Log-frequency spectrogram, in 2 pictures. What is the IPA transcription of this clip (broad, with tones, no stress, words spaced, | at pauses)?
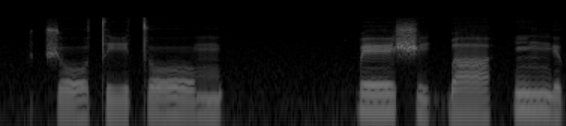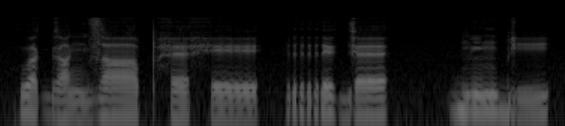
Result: t͡ʃoː˨tiː˨toː˦m | k͡peː˦ ʃi˨ɡ͡ba˦ | ĩ˦ŋɪ˨ kʷa˦ɡa˨ŋ zaː˦˨pʰɛ˨ heː˨ | rɪ˦˨ɡɛ˦ | bĩ˦ɡ͡bi˨˦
